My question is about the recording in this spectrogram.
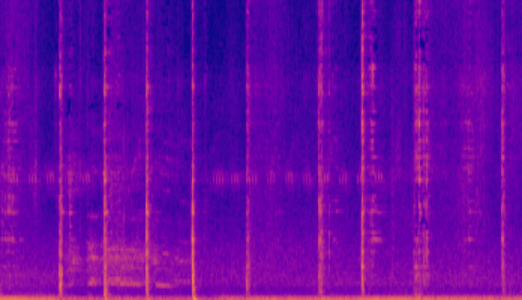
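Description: A hoe blade chopping into hard, compacted old potting soil, about nine strikes a half-second to a second apart, the loudest about two and a half seconds in. The soil is being broken up into loose crumbs so it can be reused.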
